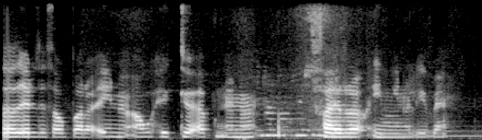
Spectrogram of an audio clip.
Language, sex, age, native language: Icelandic, female, 11, Icelandic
